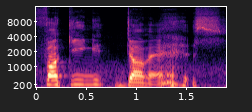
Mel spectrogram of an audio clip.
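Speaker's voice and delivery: other bunkmate's curse. Retold or imitated. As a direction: drag it out, fed up. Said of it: "Guess what he says?".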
